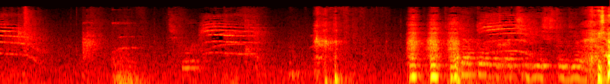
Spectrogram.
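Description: Cats meow close by.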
